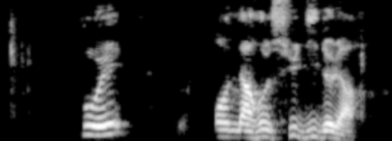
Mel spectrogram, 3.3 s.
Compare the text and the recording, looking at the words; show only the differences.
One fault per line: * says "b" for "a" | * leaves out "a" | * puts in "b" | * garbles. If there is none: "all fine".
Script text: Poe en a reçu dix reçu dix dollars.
* leaves out "reçu dix"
